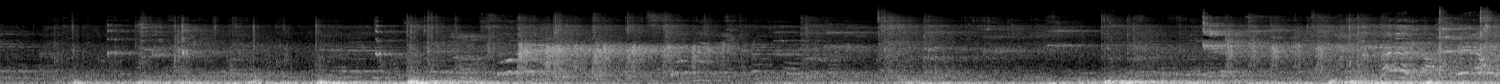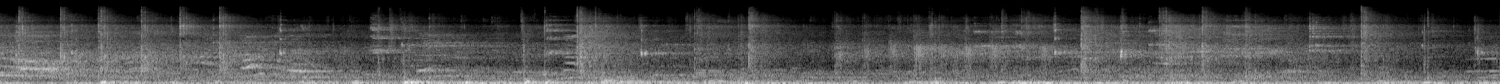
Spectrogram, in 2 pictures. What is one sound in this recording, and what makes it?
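Shoes squeak and thump on the court floor.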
